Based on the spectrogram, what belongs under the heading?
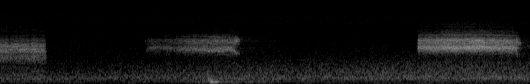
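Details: Barn owl (Tyto alba) gives three harsh, hissing screeches, each about half a second to a second long, with brief pauses between them against a quiet background.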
